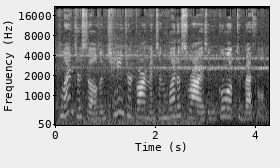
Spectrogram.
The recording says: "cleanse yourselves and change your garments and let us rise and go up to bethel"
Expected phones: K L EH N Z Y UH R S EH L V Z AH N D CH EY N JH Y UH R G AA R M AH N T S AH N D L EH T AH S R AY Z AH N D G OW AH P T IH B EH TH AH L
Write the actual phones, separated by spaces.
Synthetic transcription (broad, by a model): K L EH N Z Y UH R S EH L V Z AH N CH EY N JH Y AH R G AA R M AH N T S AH N L EH T AH S R AY Z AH N G OW AH P T IH B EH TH L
